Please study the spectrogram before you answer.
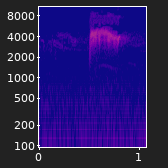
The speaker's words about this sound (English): The common nighthawk is another parking lot visitor. Both these birds are eating insects that gather around the street lamps. Listen for the distinctive peent of the nighthawk.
